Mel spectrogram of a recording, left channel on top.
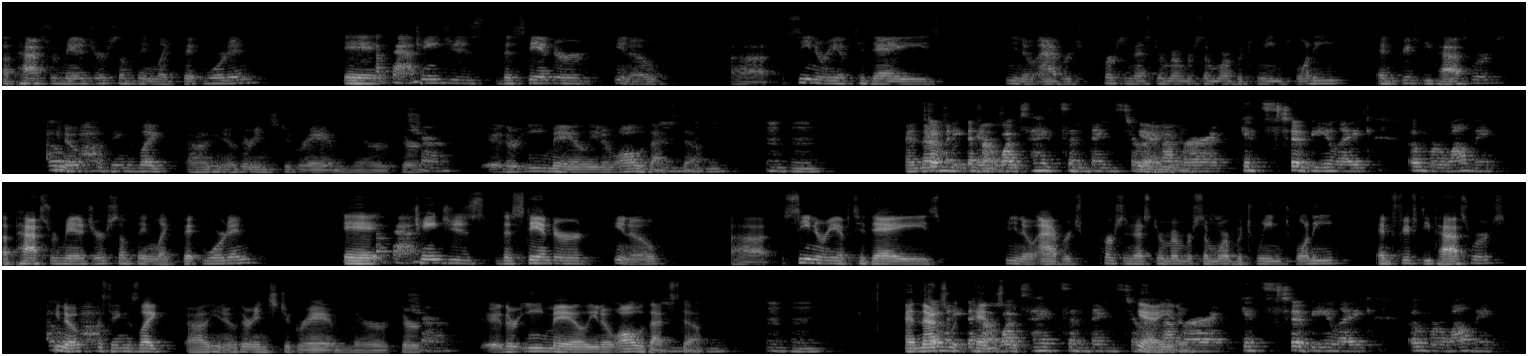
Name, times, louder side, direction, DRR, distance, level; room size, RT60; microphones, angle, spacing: voice 1, 0.0-2.5 3.4-3.8 4.1-5.9 6.1-6.6 7.3-9.4 10.0-13.3 13.7-15.0 15.8-16.8 17.1-19.5 20.0-22.2 24.3-25.2 26.6-27.2, right 6 dB, 80° right, 0.3 m, -35 dB
voice 2, 3.7-4.2 15.7-16.2 19.3-19.7 21.8-22.5 22.9-23.4 24.5-30.1, left 1 dB, 25° left, 0.8 m, -36 dB
3.7 x 2.1 x 2.7 m
head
